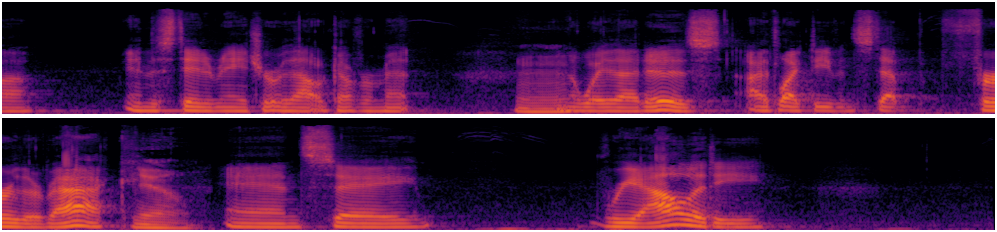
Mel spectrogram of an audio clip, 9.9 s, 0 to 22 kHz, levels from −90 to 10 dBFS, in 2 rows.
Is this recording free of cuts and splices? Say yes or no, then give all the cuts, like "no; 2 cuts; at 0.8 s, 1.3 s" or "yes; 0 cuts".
no; 2 cuts; at 6.0 s, 7.9 s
